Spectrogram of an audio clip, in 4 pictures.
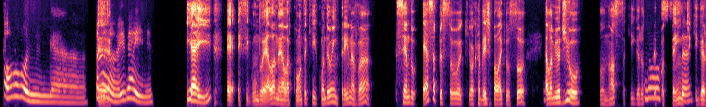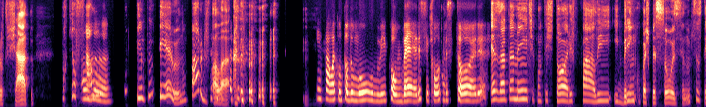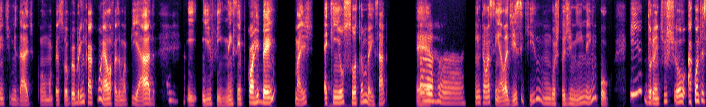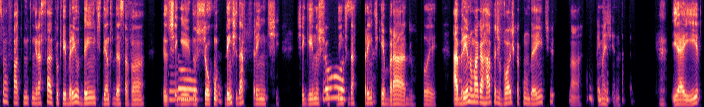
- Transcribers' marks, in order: drawn out: "Olha"; other noise; laugh; laugh; laugh
- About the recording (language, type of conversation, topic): Portuguese, podcast, Como fazer amigos na vida adulta sem sentir vergonha?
